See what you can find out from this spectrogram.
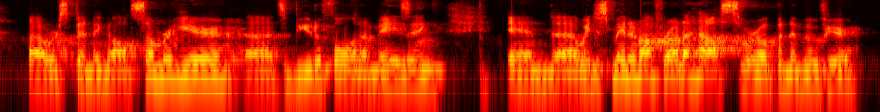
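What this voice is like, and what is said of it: Choked-up, emotional voice. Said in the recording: “I got a little choked up”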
